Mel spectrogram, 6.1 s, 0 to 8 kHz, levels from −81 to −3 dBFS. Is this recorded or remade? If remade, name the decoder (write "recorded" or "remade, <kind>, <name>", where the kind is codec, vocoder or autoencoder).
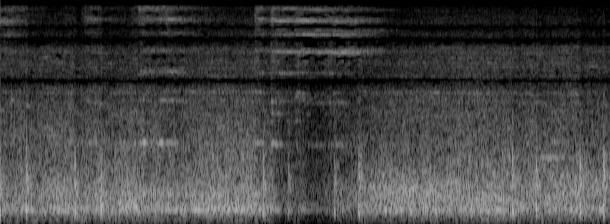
recorded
